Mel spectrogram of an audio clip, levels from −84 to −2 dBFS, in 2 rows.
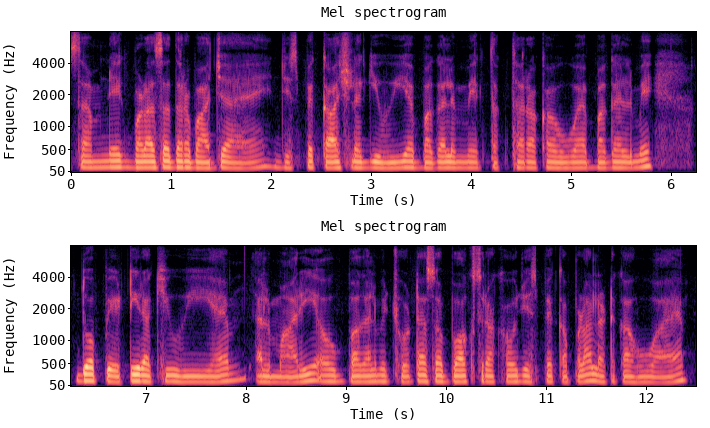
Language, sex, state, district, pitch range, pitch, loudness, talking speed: Hindi, male, Chhattisgarh, Rajnandgaon, 120-130 Hz, 125 Hz, -20 LUFS, 190 wpm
